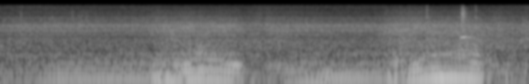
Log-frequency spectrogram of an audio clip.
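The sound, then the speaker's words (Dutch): A grey Mercedes SUV, the successor to the Mercedes ML, runs at a steady idle, then is revved twice, each rev rising in pitch and settling back down; no voices. “Ik wil heel graag het geluid horen. Ik sling hem aan voor je.”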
